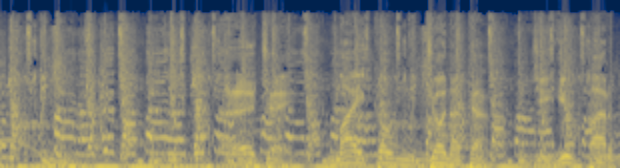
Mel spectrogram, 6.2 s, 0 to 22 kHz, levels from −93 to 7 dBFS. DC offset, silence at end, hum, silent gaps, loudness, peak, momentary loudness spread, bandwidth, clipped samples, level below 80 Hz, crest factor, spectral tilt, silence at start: under 0.1%; 0 s; none; none; -10 LUFS; 0 dBFS; 3 LU; 16.5 kHz; 0.4%; -14 dBFS; 10 dB; -3.5 dB/octave; 0 s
